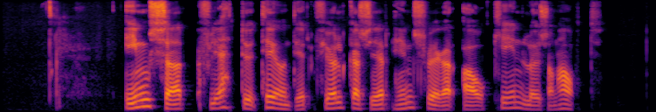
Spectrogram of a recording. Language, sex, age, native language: Icelandic, male, 40-49, Icelandic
